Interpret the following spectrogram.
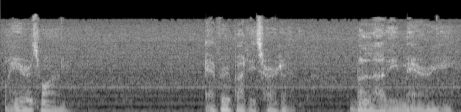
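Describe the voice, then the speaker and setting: A soft-spoken, folksy man telling ghost stories in an unhurried ASMR style, sometimes dropping into a whisper. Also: low-pitched, level tone, background noise. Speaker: storyteller, ASMR host.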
